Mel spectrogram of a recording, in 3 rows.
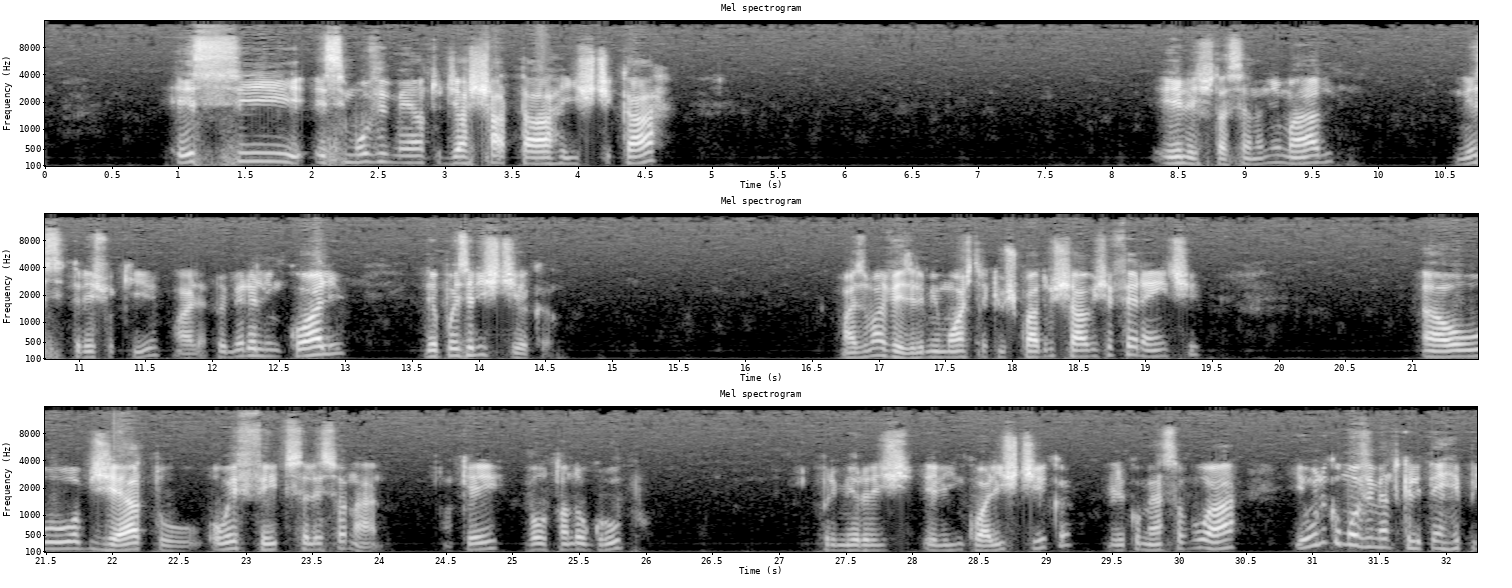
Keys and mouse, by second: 8.7 click, 10.2 click, 11.5-18.1 drag, 25.7 click, 27.4-32.2 drag.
